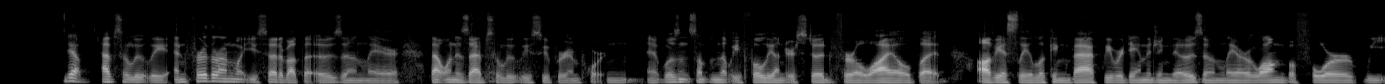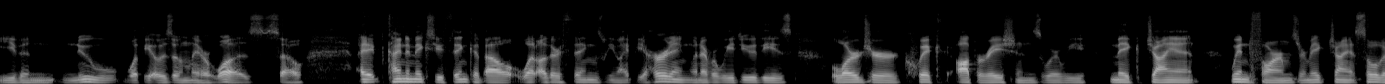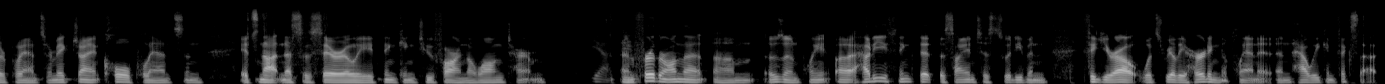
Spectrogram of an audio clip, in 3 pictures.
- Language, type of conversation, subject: English, unstructured, How can science help us take care of the planet?
- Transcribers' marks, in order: distorted speech; background speech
